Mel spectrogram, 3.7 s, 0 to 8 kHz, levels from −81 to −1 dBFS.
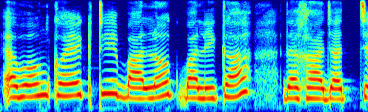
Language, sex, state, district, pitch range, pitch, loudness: Bengali, female, Assam, Hailakandi, 260-325 Hz, 285 Hz, -12 LUFS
